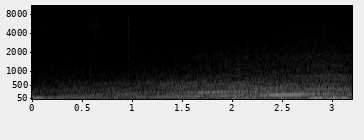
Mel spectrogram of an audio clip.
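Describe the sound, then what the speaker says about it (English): A 2019 Mazda 3 AWD with a CVT revs under full throttle from a standing start, a steady mid-pitched engine drone rising and swelling in loudness over a few seconds, close and with no talk. "let's see if this wheel spins when I floor it"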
